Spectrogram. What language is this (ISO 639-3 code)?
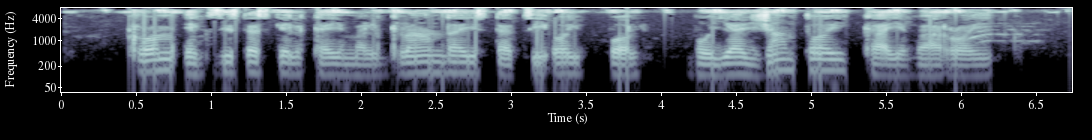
epo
